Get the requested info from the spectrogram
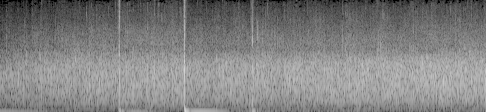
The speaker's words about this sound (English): Do you feel that inspiration, the difference from one clap to all of us clapping? When we do it together, we're inspired.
